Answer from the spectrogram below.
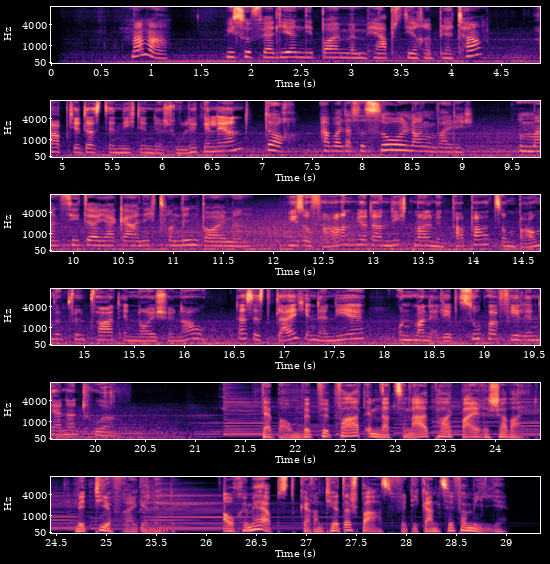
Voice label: Werbung; Erlebnis Akademie

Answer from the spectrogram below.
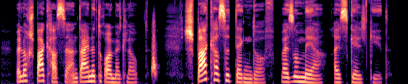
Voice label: Werbung Reminder; Sparkasse

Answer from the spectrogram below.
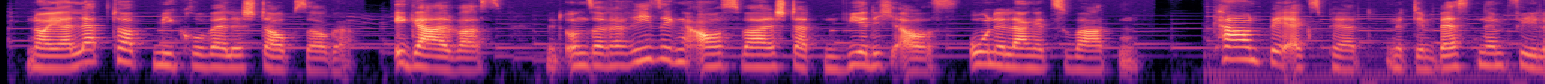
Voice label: Werbung Reminder; K+B Expert

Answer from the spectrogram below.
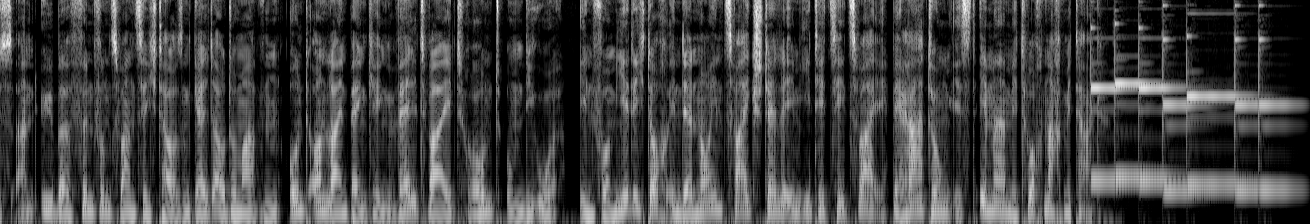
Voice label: Werbung Sparkasse

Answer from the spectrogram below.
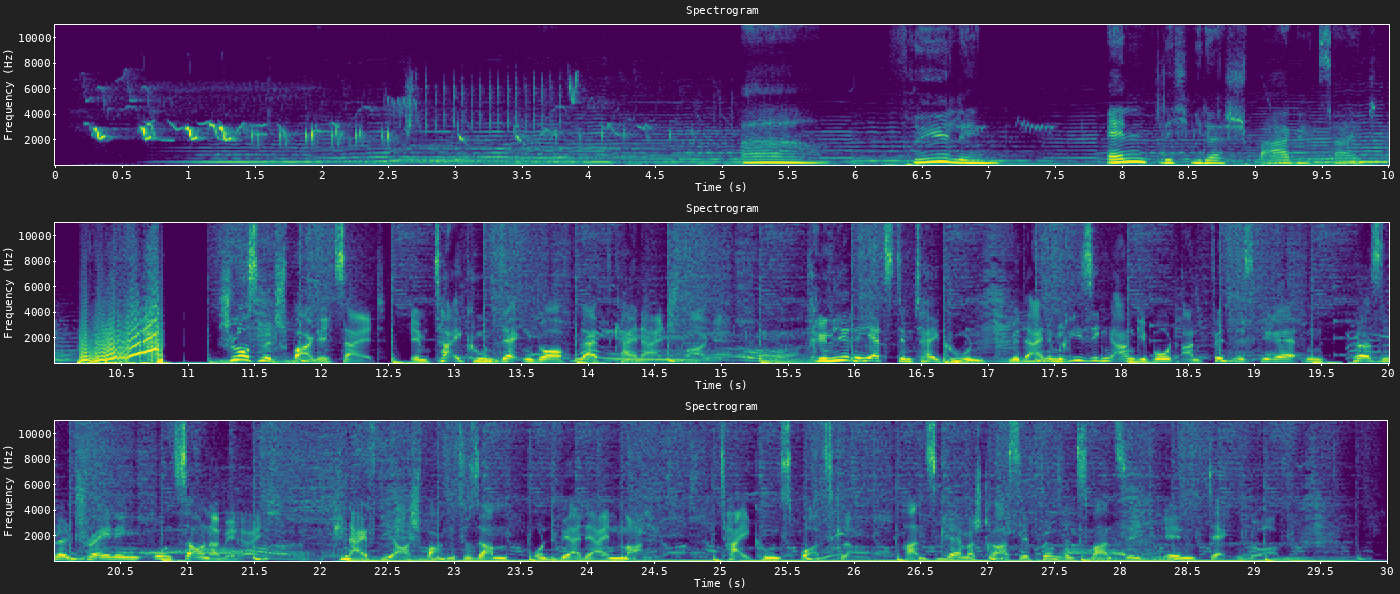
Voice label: Werbung Fruehling; Tycoon

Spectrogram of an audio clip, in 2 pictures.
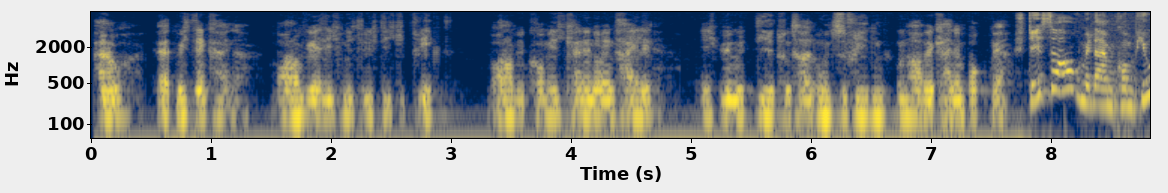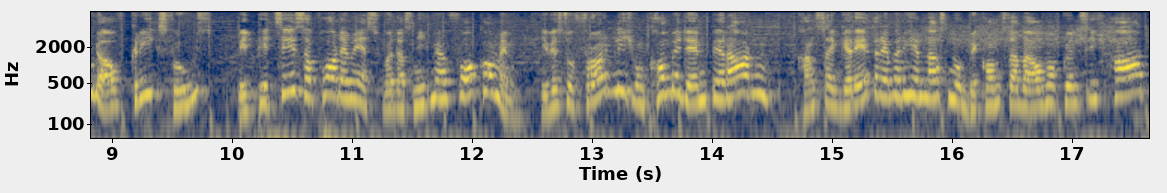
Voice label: Werbung

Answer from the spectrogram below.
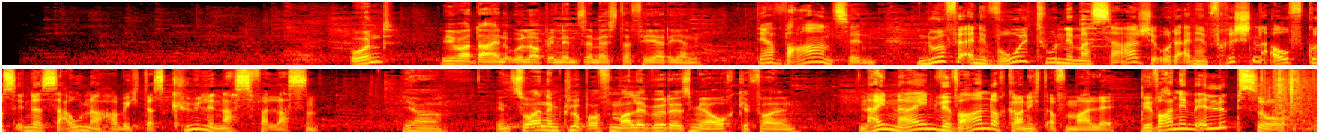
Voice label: Werbung; Elypso

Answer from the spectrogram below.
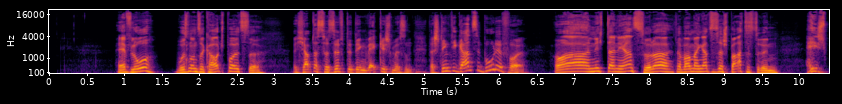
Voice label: Werbung Sparkasse

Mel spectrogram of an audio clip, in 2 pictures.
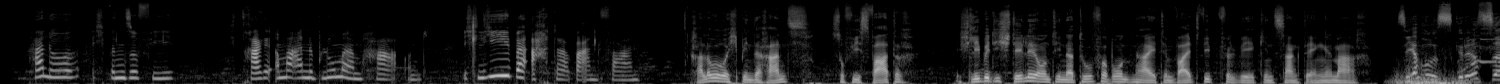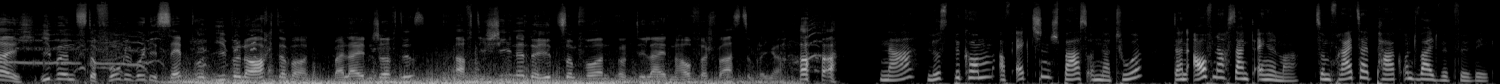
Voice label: Werbung; Freizeitspassmacher St Englmar

